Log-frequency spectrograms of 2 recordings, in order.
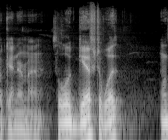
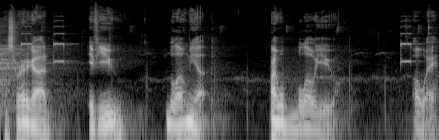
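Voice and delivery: soft, low menacing vow; low quiet threat; 11 semitones lower, 11 dB quieter than usual. Acted. Quiet threat after the yell.

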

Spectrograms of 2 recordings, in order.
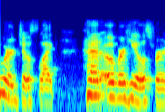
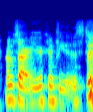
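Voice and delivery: dismissive brush-off; 2 semitones lower, 9 dB quieter than usual. Pretend. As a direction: wave it off quietly. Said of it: "I'd be like".

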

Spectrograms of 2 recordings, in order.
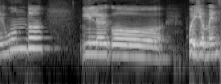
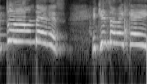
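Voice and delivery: high, raised interrogating voice; ranting wife; 10 semitones higher, 5 dB louder than usual. Retold or imitated. Señora grilling the stranger, mock rant. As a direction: imitate an accusing woman. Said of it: "empezó la señora de que".

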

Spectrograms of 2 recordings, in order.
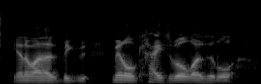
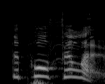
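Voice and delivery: a much higher, louder, hammed-up "poor fellow"; mock pity; 9 dB louder than usual. Host mock-pitying the jealous lord, hammed-up sympathy. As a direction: swoop up in exaggerated sympathy.

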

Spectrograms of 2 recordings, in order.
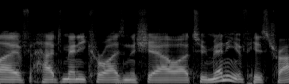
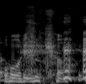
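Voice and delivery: laughing; 5 semitones higher, faster than usual. Pretend. Mocking belted coffee order.

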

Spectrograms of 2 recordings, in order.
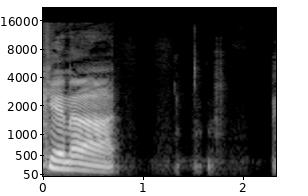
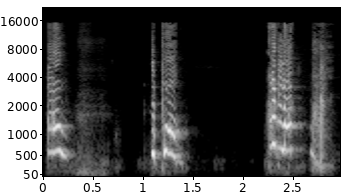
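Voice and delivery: hammed-up high-pitched Yvonne impression; imitating Yvonne. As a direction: squeal it up high as a cheery send-off. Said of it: "Yvonne just going".

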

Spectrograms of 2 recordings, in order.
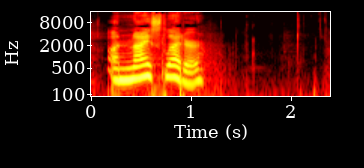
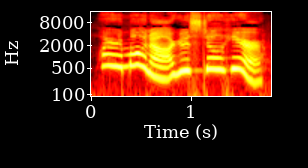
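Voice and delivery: surprised; 9 semitones higher, 4 dB louder than usual. Acted. Teacher surprised to find her.

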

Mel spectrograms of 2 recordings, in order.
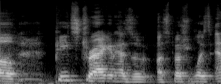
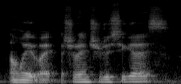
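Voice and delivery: ordinary talk, nothing marked

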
